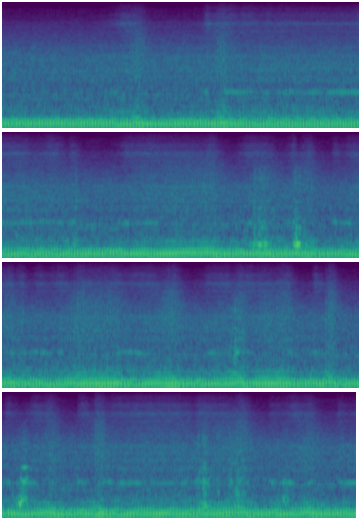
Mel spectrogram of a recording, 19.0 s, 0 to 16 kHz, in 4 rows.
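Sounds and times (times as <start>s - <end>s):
excavator engine running: 0.0s - 19.0s
metal clunks: 8.1s - 9.0s, 12.5s - 13.0s, 16.8s - 18.6s.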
